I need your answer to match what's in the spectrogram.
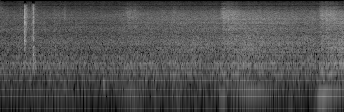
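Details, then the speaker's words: Salvage-auction car at Copart lot, started right up with check engine light on: engine revs smoothly in clean blips and settles back, no misfire or knock; goes into gear backward and forward fine; normal revving. "seems to run well let's put it in gear it goes backward and it goes forward just fine"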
